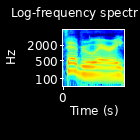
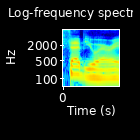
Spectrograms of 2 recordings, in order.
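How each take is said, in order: First: The first R sound is pronounced. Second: The first R sound is dropped. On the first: The speaker calls it wrong. "not February, get that R out of here" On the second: The speaker calls it right. "It's February. Everybody knows it"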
